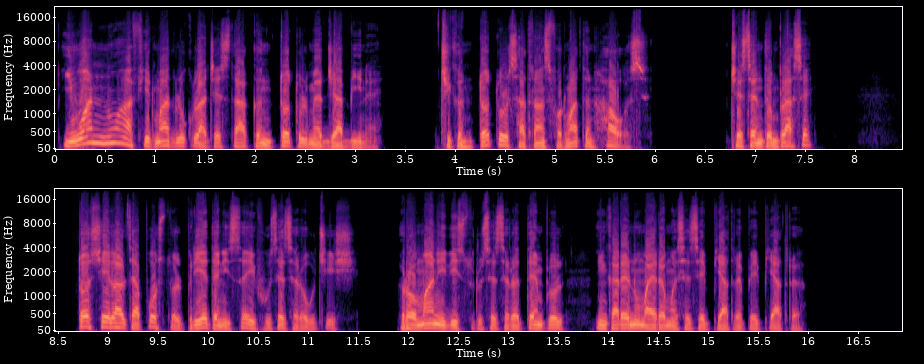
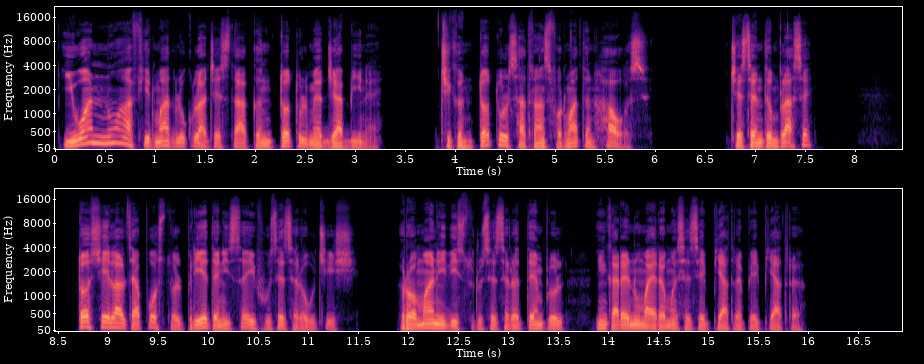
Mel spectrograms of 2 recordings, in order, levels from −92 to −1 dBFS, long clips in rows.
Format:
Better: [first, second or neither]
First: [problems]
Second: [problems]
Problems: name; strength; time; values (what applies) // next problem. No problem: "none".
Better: second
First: distortion; slight; 7% of the sound clipped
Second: none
